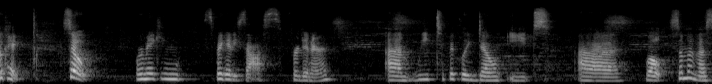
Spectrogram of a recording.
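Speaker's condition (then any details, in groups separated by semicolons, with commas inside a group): No condition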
